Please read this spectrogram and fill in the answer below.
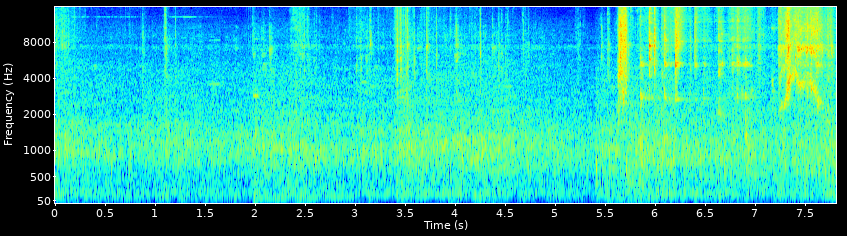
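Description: Magnet-fishing rope being hauled up hand over hand over a metal bridge railing, against steady road-traffic noise. A run of sharp clicks and clinks comes near the end as the magnet and its catch come up against the railing.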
